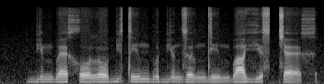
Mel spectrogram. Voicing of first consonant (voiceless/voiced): voiced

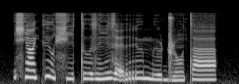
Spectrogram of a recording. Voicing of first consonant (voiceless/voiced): voiceless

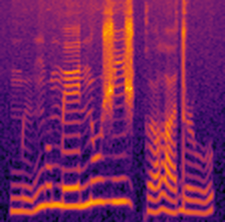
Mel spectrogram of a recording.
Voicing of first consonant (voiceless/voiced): voiced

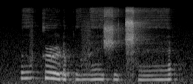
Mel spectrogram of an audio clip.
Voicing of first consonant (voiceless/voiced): voiced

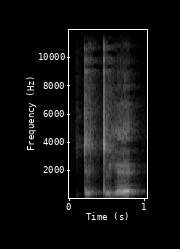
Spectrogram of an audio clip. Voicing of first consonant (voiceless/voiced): voiceless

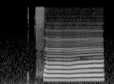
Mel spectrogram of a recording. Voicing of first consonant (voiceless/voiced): voiceless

